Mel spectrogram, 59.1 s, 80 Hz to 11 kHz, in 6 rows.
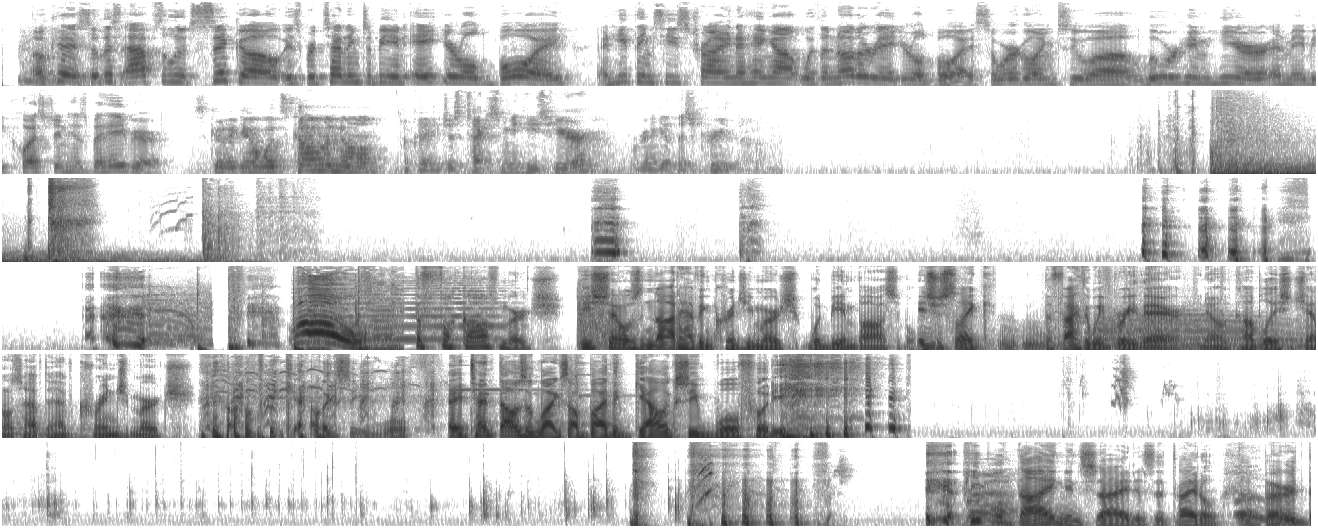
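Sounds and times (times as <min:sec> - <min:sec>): person's voice bursts: 0:36.3 - 0:40.8, 0:58.5 - 0:59.0.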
